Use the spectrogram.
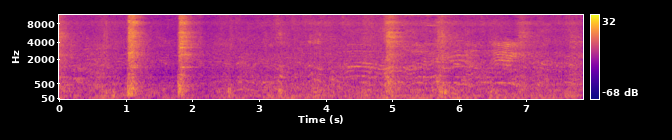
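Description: The 16053 Tirupathi Express rumbles through busy Renigunta station with low clattering wheel noise and metallic clinks, while voices chatter nearby over the steady rail roar.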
